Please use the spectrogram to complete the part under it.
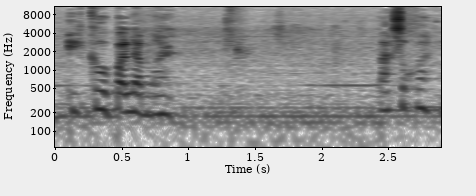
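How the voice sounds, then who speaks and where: A woman's voice: mid-range voice, fairly even intonation, measured pace, natural voice. A woman playing a policeman's worried, ailing wife in a radio drama, speaking in a distressed, emphatic way. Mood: polite. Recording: noisy radio drama with ambience.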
